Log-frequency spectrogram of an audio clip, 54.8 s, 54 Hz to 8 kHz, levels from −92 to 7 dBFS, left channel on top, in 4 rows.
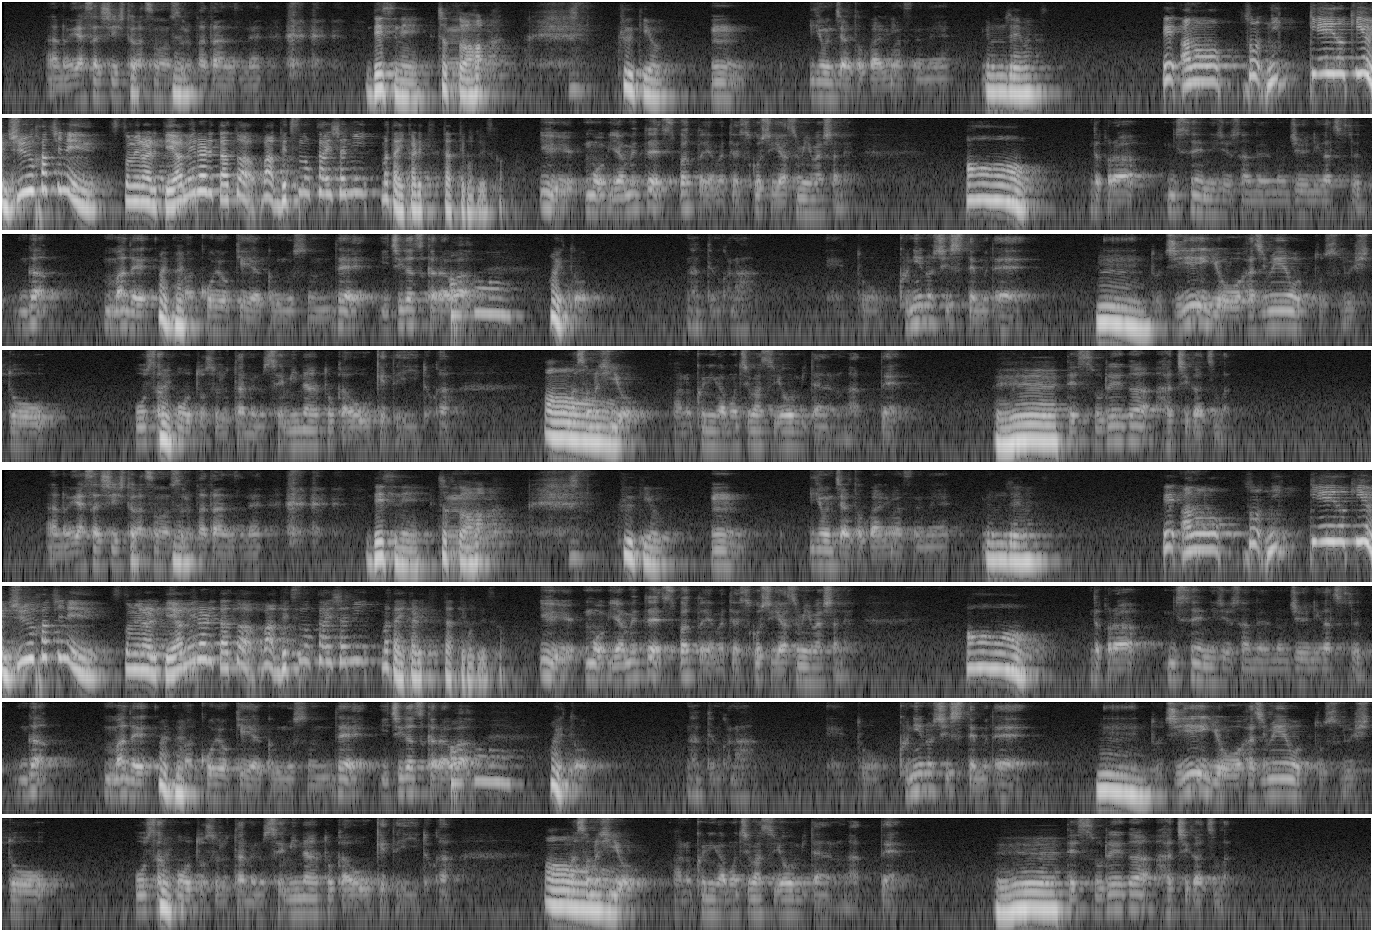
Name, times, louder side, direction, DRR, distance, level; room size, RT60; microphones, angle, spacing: voice 1, 0.4-3.4 4.4-5.9 7.1-7.4 8.1-9.5 9.8-10.2 11.8-12.0 19.1-22.5 24.6-25.1 25.3-27.9 28.4-28.9 29.2-32.1 32.9-33.3 34.2-34.9 35.6-37.6 38.4-41.6 42.4-46.1 46.7-47.5 47.8-50.1 51.7-53.4, equal, 5° right, 7 dB, 1.4 m, -31 dB
voice 2, 3.6-5.0 5.7-5.8 6.2-6.6 9.8-10.4 11.6-12.8 13.1-14.6 14.9-18.6 23.3-23.9 29.0-29.2 31.9-32.5 32.9-33.0 38.3-38.9 42.7-42.8 46.5-47.3 51.0-51.7, left 2 dB, 50° left, 5 dB, 1.2 m, -20 dB
21.0 x 16.0 x 8.6 m, 0.74 s
head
